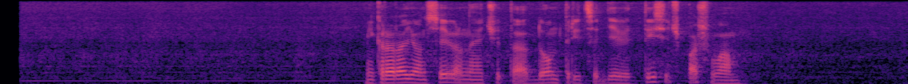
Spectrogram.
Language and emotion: Russian, neutral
